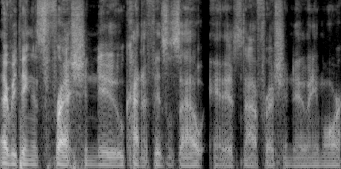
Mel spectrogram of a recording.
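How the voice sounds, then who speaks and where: Dry and close with no echo, the recording has a man talking at a very fast pace. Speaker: dating show contestant. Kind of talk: casual chat. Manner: monotone.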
